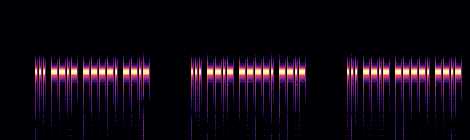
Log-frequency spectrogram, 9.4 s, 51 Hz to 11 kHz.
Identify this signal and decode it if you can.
Morse code, heard as a keyed tone, about 30 wpm, 700 Hz. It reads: SQ9Q SQ9Q SQ9Q
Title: DXCC-100 Call Signs - 4 Characters - Repeated 3x - 30wpm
